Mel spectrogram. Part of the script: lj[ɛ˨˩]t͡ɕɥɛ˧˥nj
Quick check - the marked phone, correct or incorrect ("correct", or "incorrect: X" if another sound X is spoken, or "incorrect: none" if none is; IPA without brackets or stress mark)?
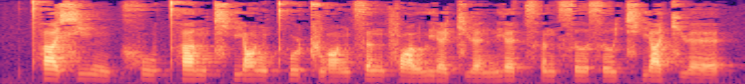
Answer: correct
